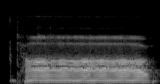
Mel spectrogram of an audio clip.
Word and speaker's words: Tav: So with the Dagesh, without the Dagesh, I'm going to pronounce it the same. But it's Tav and it's T.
